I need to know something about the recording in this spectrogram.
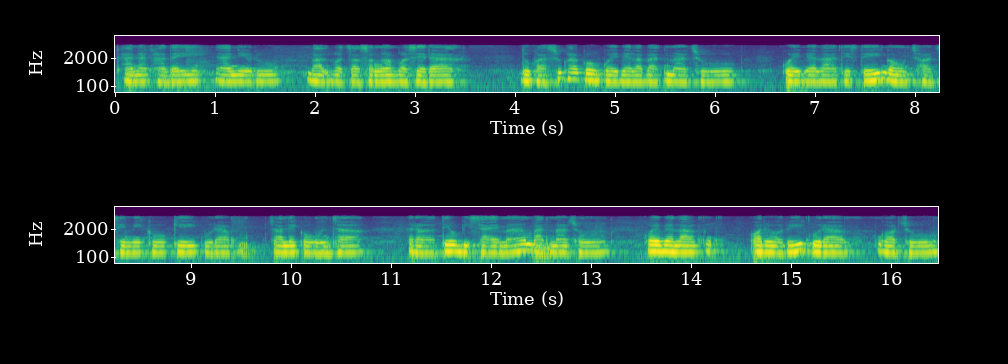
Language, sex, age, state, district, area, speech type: Nepali, female, 60+, West Bengal, Jalpaiguri, rural, spontaneous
